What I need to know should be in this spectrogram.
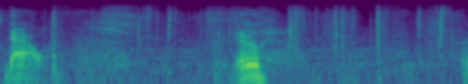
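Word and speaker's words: Douwe Egberts: more Dow Edwards I used to call it Dewey Dewey Egberts because I didn't know and then someone from the UK corrected me and said it's like they told me how to pronounce it it's Dow you know all right yep I'm gonna have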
